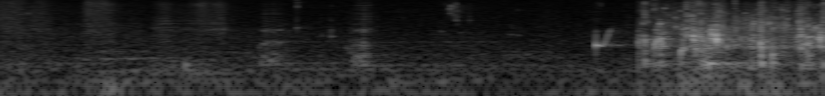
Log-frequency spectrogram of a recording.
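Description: Water being swished and stirred by hand in a plastic bucket, mixing in shampoo for the wash. It starts about three seconds in, after a few faint small sounds.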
